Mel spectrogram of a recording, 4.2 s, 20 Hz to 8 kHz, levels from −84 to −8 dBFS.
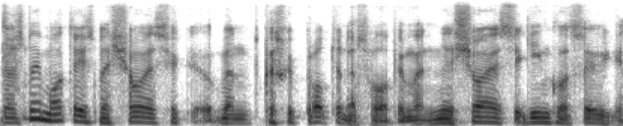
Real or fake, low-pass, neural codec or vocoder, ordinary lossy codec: fake; 7.2 kHz; codec, 24 kHz, 1 kbps, SNAC; Opus, 32 kbps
